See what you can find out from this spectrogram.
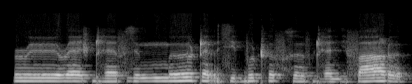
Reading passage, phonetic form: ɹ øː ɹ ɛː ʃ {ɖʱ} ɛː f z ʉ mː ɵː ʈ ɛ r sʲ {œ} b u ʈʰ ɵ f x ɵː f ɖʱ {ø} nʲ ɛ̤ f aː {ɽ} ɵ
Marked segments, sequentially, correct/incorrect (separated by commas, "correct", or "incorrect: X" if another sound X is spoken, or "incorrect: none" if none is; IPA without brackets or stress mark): correct, incorrect: ɵ, incorrect: ɛ, correct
